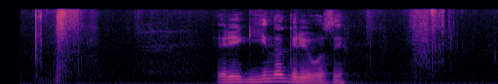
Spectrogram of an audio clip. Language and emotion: Russian, neutral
